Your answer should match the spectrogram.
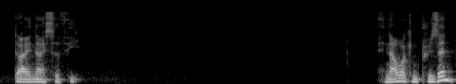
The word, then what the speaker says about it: Dionysophy: titled it diophy and sorry Greek people we're going to pronounce this the American way dius Sophi di Sophi and now I can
